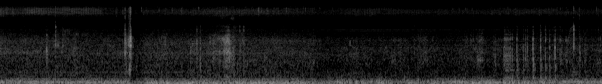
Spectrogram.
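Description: Steady low rumble of wind and water on an open fishing boat, with a single sharp click just over a second in.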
